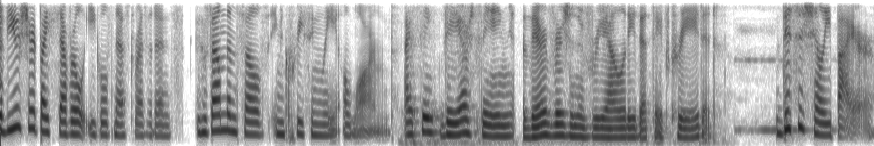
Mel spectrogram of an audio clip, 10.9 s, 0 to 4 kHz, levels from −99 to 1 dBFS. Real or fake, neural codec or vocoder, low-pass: fake; codec, 44.1 kHz, 7.8 kbps, Pupu-Codec; 3.6 kHz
